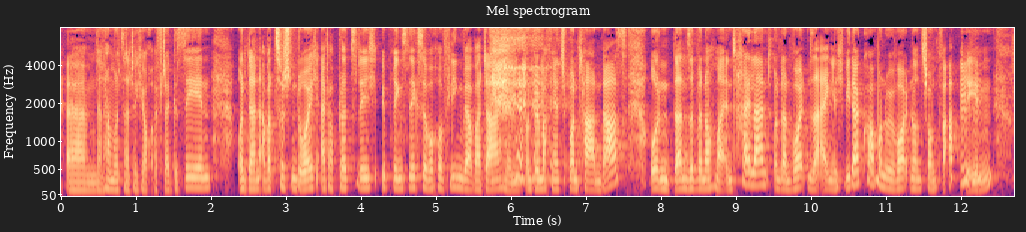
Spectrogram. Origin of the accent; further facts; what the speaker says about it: Cologne, North Rhine-Westphalia, Germany; Und ich komme ja aus Köln, also ich bin eine kölsche Mädchen.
